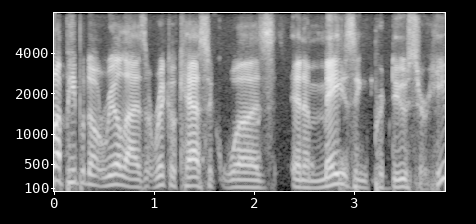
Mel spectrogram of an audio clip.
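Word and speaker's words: Ric Ocasek: Rick O Cassich produced a couple of albums of this band. And a lot of people don't realize that Ricko Cassich was an amazing producer.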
